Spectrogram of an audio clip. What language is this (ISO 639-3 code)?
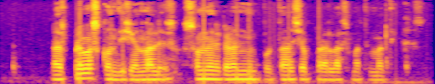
spa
